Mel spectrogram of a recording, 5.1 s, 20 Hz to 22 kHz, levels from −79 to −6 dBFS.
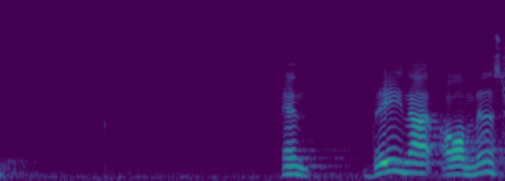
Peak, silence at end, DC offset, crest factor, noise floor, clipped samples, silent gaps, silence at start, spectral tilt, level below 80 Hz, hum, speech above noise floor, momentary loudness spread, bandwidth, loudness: -22 dBFS; 0 s; under 0.1%; 20 dB; -72 dBFS; under 0.1%; none; 0 s; -5.5 dB/octave; -78 dBFS; none; 33 dB; 13 LU; 12.5 kHz; -39 LUFS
